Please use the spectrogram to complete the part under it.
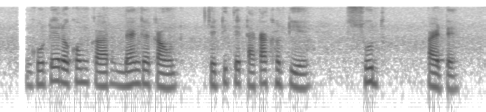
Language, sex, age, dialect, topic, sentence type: Bengali, female, 25-30, Western, banking, statement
